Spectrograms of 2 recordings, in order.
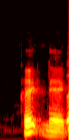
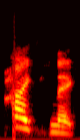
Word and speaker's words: pyknic: P-Y-K-N-I-C. – Picnic. – It kind of sounds like it'd be picnic, but they pronounce it pike-nic.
